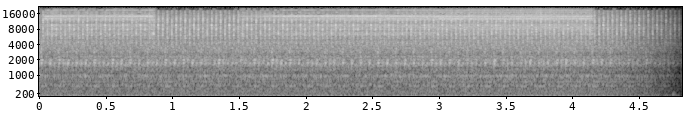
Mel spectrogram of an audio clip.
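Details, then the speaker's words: Chevy Trax / Cruze / Buick Encore with code P0171 bank 1 lean, idling: constant airy hiss over steady idle from air sucked through a leaking hole in the PCV diaphragm atop the valve cover; fix is valve cover replacement. "so there's a little hole right here on top of this diaphragm that starts to leak so what we're gonna do is start the vehicle up and see if we can hear it"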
